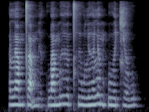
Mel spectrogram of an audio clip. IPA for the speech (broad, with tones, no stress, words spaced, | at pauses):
la˧mt̪a̰ː˧˨mi˧˩ə̯ kwa˨˦mɣɨ˧ə̯ t̪ʰɨ˨˩wlɨ˨˦ə̯lə˧m ʔu˨˦ə̯t͡ɕə˨˦w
